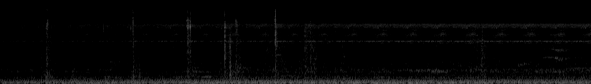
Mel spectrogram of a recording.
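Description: Faint, steady trilling of crickets over a low hum, with a few faint ticks.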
